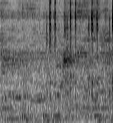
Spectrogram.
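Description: Video slot machine spinning its reels, with the game's electronic music playing and two quick runs of sharp clicks, one about a second in and one near the end, as the reels stop.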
